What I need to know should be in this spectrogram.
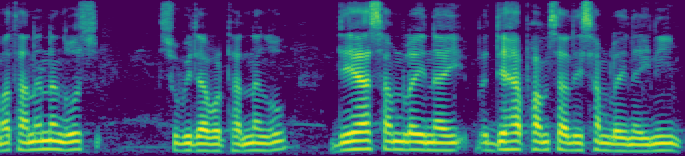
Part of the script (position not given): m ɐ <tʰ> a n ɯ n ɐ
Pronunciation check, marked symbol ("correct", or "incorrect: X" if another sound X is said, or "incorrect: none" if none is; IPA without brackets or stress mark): correct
